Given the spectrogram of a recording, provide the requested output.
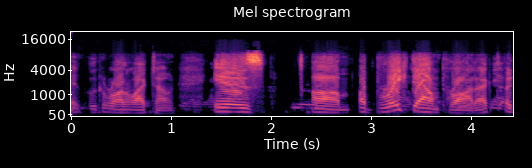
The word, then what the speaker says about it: glucuronolactone: So glucuronolactone is how you say it, glucuronolactone, is a breakdown product, a derivative of glucose.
